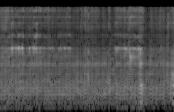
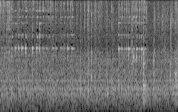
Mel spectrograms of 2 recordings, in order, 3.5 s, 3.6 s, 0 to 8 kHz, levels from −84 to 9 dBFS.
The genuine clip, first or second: second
